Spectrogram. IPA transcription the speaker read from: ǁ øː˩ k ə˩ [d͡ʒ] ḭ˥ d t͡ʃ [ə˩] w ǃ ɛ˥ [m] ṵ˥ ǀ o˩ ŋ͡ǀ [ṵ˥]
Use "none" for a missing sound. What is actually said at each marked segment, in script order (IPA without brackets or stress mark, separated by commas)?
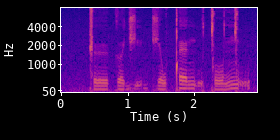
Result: d͡ʒ, ə˩, ŋ, ṵ˥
